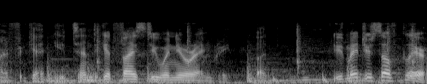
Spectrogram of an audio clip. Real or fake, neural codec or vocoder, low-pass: real; none; 7.2 kHz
